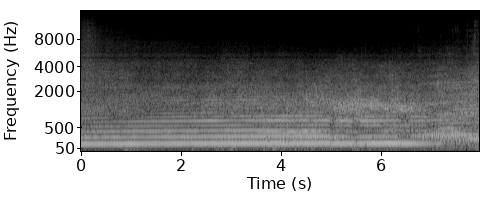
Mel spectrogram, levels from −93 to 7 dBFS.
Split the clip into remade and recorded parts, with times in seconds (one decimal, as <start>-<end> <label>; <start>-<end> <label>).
0.0-3.7 recorded; 3.7-4.4 remade; 4.4-5.2 recorded; 5.2-6.4 remade; 6.4-8.0 recorded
